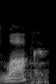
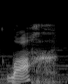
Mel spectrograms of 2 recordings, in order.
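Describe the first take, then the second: First: The word ends with a hard K sound. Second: The word ends with a throaty guttural sound. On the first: The speaker calls it wrong. "usually English people pronounce it loch with like a K on the end" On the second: The speaker calls it right. "more of like a guttural C H sound"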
